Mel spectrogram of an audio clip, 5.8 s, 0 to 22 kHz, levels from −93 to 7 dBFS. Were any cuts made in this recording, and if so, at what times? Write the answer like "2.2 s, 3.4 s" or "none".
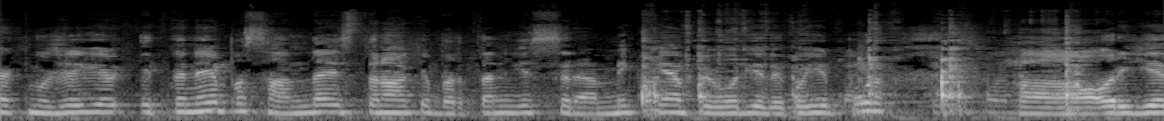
none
